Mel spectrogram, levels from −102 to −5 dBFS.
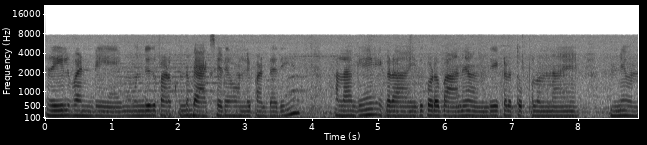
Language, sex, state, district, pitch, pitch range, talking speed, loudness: Telugu, female, Andhra Pradesh, Manyam, 170 Hz, 165-175 Hz, 130 wpm, -18 LUFS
